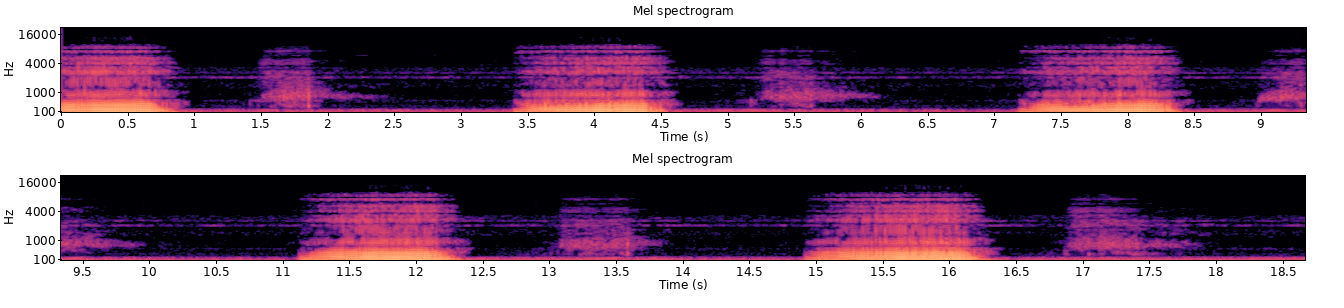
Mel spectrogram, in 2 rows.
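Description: Loud, rattling snores on each in-breath with softer breathy out-breaths, about 16 breaths a minute, steady and regular.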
